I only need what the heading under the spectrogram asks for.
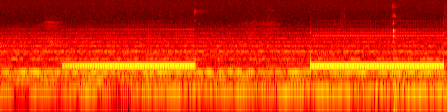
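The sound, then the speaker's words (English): A telephone ringback tone sounds twice as an iPhone calls a phone number, each steady electronic burr lasting about two seconds with a pause between, fairly loud over a low background hum, with no one talking. “I'd like to use my iPhone right now and try to call my childhood phone number.”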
